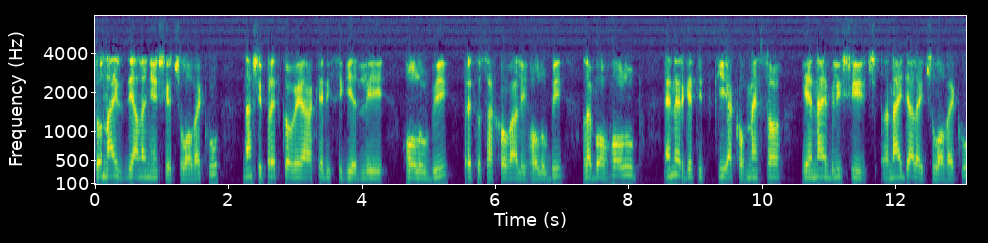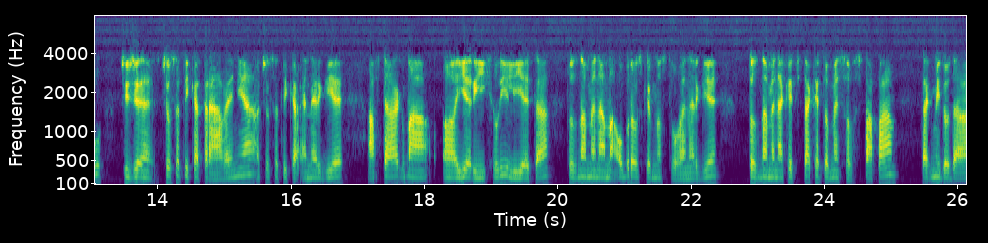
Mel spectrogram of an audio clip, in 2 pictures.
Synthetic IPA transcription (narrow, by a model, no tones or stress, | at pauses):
t̪ɔnajvzɟɪalɛɲɛjʃɪɛt͡ʃlɔʋɛku | naʃipɾɛt̪kɔʋɪakɛd̪isiɡjɛd̪li | hɔlubi | pɾɛt̪ɔsaxɔʋaliɦɔlubi | lɛbɔɦɔlup | ɛnɛɾɡɛt̪it͡skiːakɔmɛsɔ | jɛnajbliʃiːnajɟalɛjt͡ʃlɔʋɛku | t͡ʃiʒɛt͡ʃɔsat̪iːkat̪ɾaːʋɛɲɪaa̰t͡ʃɔsat̪iːka̰ʔɛnɛɾɡiɛ | aft̪aːɡmaːjɛɾiːxlilɪɛt̪a | t̪ɔznamɛnaːma̰ːʔɔbɾɔʊskɛːmnɔʃst̪ʋɔɛnɛɾɡijɛ | t̪ɔznamɛnaːkɛct̪akɛːt̪ɔmɛsɔspapaːm | t̪aɡmid̪ɔd̪aː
